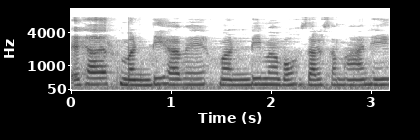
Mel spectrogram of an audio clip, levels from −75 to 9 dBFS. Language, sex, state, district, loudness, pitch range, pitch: Chhattisgarhi, female, Chhattisgarh, Bilaspur, -16 LUFS, 220-240 Hz, 225 Hz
